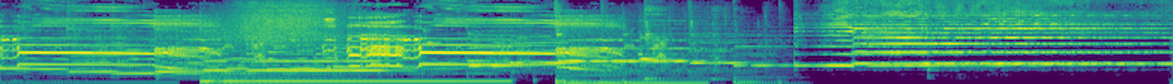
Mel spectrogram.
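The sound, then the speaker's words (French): A rooster crows loudly, its drawn-out cock-a-doodle-doo rising and falling over a backdrop of low sustained music, which continues with held tones after the crowing fades. “Et depuis ce jour mémorable, les coqs du village sont bien plus matinaux que les autres.”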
